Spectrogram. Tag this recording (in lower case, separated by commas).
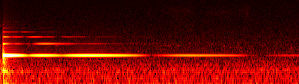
musical instrument, piano, music, keyboard (musical)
